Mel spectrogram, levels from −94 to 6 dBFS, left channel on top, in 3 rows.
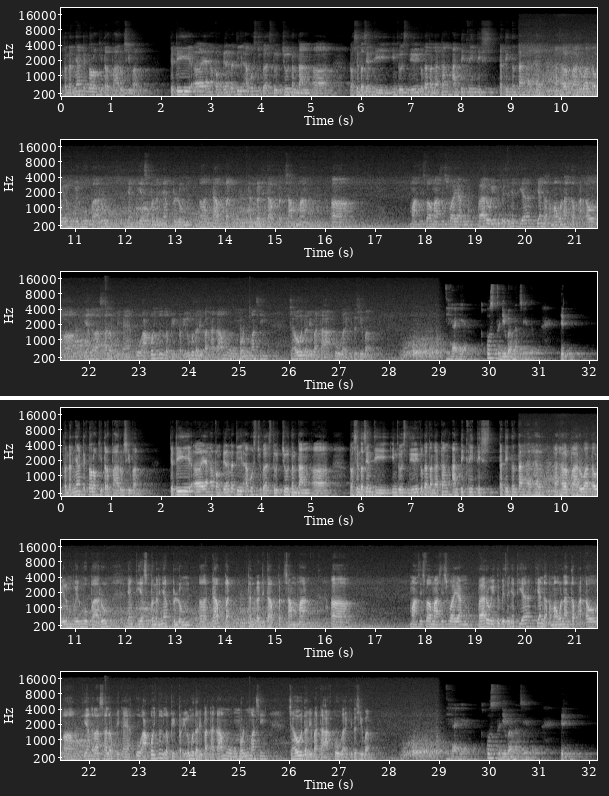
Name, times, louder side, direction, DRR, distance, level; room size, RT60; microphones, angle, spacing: voice 1, 0.0-1.6 2.2-14.2 14.5-16.6 17.7-27.7, right 6 dB, 75° right, 0.4 m, -25 dB
sound 1, 9.1-29.0, equal, 10° right, 0.6 m, -32 dB
voice 2, 29.1-29.6 30.0-31.5, left 2 dB, 65° left, 0.8 m, -28 dB
8.9 x 3.9 x 5.3 m
head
